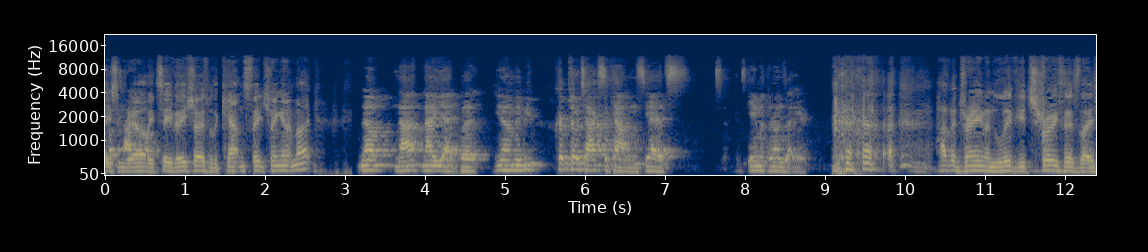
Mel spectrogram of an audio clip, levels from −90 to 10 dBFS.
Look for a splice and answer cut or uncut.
cut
